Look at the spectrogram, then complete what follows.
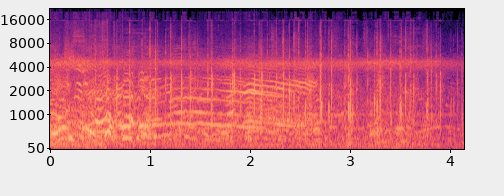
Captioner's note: clapping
